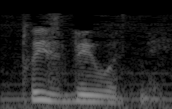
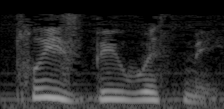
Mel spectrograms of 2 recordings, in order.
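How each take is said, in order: First: It is said quietly, almost silently. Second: It is said in a raised, crying voice.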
